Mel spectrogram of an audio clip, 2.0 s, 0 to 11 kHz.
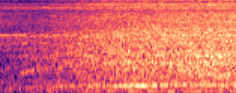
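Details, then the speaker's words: Toyota 1G-FE VVT-i in a Lexus IS200 with ECUMaster Black harness, cooling fan switched on manually via a button: smooth whir rising in pitch and loudness as it spins up, then steady, no rubbing or ticking; fan works correctly. "one of the cooling fans turns on switch that off we'll switch that one on and you can see that that one is now spinning"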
